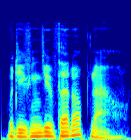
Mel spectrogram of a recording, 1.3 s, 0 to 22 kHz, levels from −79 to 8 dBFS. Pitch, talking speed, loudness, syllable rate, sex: 100 Hz, 320 wpm, -14 LUFS, 6.0 syllables/s, male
